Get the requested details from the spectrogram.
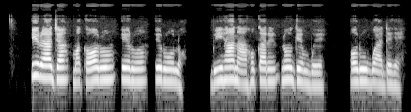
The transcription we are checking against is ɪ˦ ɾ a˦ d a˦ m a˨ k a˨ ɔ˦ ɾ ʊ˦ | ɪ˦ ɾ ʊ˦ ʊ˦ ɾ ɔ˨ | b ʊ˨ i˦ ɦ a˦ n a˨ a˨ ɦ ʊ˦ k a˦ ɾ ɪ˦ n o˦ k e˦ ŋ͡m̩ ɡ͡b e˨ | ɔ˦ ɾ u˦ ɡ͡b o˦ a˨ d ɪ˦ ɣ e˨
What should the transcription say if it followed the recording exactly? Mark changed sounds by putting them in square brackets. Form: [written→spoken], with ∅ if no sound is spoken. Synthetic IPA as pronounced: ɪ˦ ɾ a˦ [d→d͡ʒ] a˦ m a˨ k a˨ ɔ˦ ɾ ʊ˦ | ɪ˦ ɾ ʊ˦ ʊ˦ [ɾ→l] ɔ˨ | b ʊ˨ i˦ ɦ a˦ n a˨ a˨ ɦ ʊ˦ k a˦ ɾ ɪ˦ n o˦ [k→ɡ] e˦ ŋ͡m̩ ɡ͡b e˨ | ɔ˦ ɾ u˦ ɡ͡b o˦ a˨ d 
